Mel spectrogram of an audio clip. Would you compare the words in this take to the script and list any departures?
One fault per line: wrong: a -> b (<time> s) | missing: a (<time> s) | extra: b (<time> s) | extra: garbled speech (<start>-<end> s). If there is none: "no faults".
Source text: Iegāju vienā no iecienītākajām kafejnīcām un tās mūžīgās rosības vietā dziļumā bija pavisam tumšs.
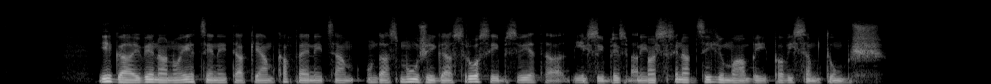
extra: garbled speech (5.7-6.9 s)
